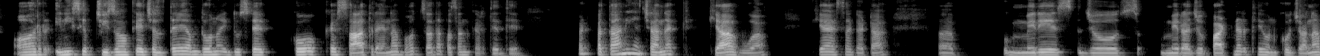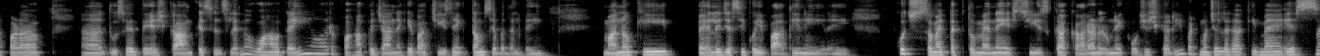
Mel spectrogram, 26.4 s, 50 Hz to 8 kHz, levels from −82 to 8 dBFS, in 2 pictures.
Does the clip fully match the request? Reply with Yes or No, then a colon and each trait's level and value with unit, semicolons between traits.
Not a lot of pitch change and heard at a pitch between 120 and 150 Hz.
No: average, 4.3 semitones; low, 135 Hz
